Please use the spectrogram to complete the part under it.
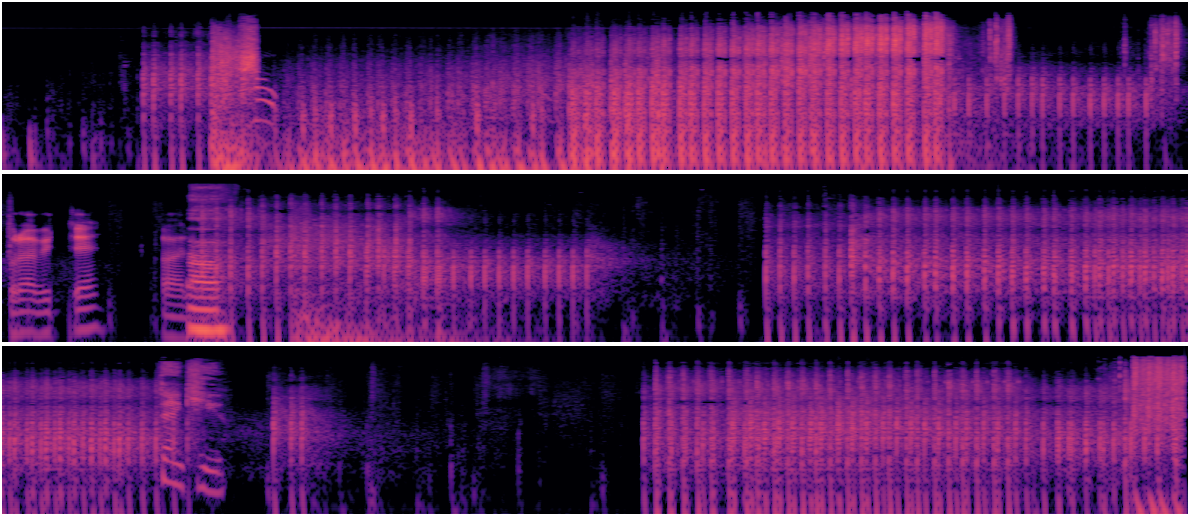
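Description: Rapid gunfire rattles in long bursts.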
